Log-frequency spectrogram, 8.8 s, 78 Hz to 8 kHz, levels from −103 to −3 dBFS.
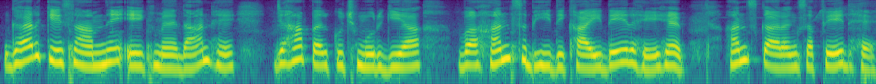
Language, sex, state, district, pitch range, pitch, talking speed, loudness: Hindi, female, Himachal Pradesh, Shimla, 200-245 Hz, 220 Hz, 150 wpm, -12 LUFS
